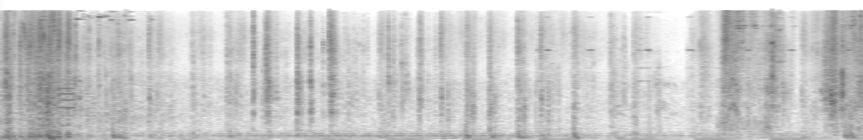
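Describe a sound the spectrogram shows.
Running footsteps crunch quickly on gravel.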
